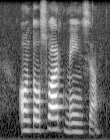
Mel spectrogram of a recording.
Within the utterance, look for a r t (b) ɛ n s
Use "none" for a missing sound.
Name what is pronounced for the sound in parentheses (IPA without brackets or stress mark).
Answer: m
